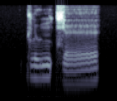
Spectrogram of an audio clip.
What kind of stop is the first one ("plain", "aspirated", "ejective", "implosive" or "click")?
plain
